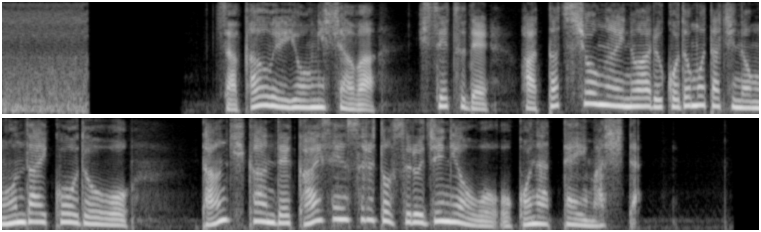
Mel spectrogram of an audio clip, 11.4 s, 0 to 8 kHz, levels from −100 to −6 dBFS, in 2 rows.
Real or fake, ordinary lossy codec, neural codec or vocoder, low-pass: fake; none; codec, 16 kHz, 8 kbps, FunCodec, trained on Chinese and English, 25 frames a second; none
